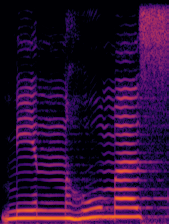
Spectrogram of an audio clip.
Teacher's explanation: Madnya ini gugur, mimnya pendek, min humas, namanya takhalus bil hadfi. Kenapa? Karena ada pertemuan 2 huruf sukun.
